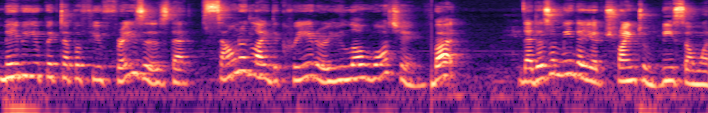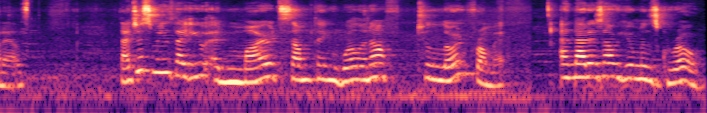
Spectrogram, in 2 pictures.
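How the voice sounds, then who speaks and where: Woman vlogger, earnest encouraging monologue, high voice, echoey room, faint noise. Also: expressive, a little slow, darkish tone. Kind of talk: reflective monologue to camera.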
